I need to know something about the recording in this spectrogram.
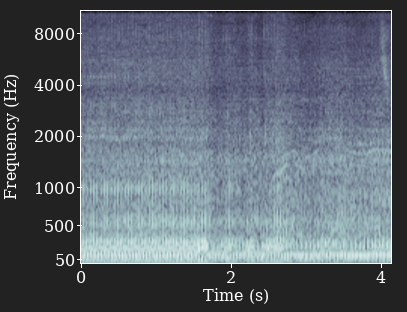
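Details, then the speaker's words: Yamaha Grizzly 600 ATV with new aftermarket carburetor on a test ride, idle set high; engine runs fairly steadily then sags and turns uneven as revs drop, wanting to die — low-RPM stumble, owner suspects jet size or air mixture. "It's not bad though. You can hear on the low end it wants to die. So I'm guessing that's just, it could be the air mixture ratio also, but I'm guessing it's a jet."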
